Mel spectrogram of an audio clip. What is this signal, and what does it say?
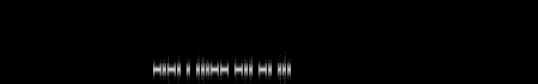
Morse code, heard as a keyed tone, about 52 wpm, 700 Hz. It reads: CE3DNS
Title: DXCC-100 Call Signs - 6 Characters - Repeated 2x - 50wpm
